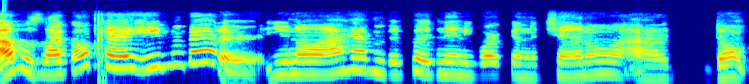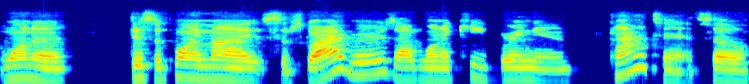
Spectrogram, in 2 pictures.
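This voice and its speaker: Loud and at medium pitch, a woman speaks at a moderate pace with very wide pitch swings, the sound dry and close with no echo. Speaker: YouTube live host. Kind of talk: casual chat.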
